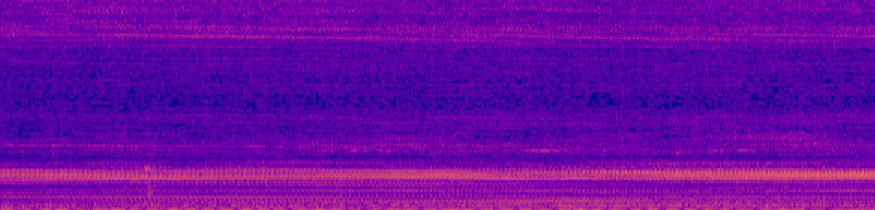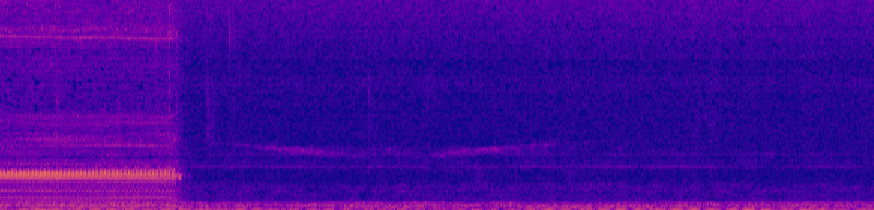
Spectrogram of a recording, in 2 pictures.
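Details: Blood pressure monitor inflating Steady buzzing pump whine that stops abruptly, then low room hum: an automatic wrist cuff inflating at the pulse site on a home user with recent dizziness, whose readings came out higher than usual.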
